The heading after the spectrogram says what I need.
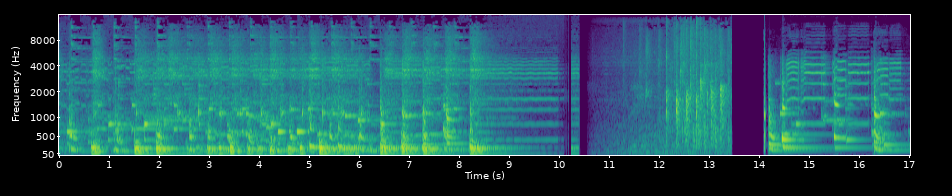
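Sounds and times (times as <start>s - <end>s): pitched percussion notes: 0.0s - 9.4s, 14.1s - 17.0s.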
